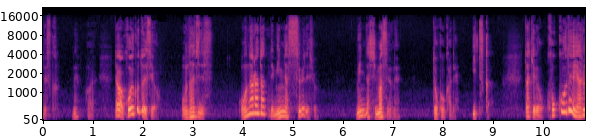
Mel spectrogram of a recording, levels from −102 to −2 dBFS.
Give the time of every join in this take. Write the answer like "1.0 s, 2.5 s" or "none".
none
